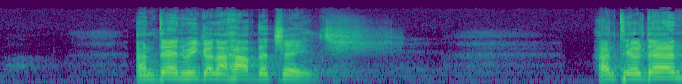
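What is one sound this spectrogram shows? A man sings loudly through a microphone in a reverberant hall.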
